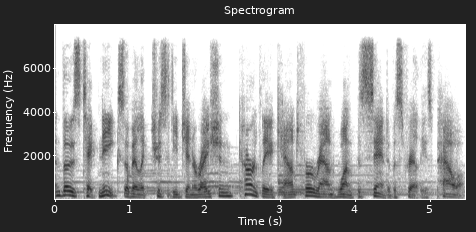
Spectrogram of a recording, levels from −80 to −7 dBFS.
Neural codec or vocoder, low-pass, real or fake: vocoder, 44.1 kHz, 128 mel bands, Pupu-Vocoder; 7.2 kHz; fake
